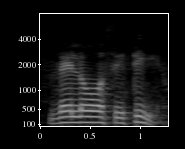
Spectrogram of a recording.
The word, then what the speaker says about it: velocity: Ty is the first syllable. Ci is the second syllable. Lo is the third syllable from the end. Velo. So I kept the stress mark at L.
